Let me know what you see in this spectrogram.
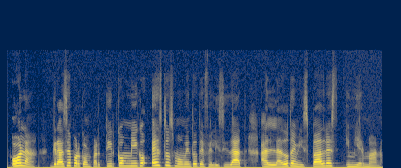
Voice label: kid colombian voiceover locutora colombiana infantil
